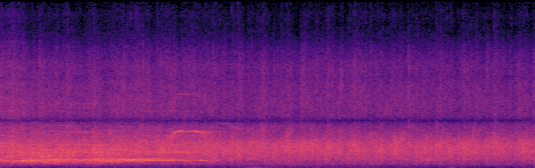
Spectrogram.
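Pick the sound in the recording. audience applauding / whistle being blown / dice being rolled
audience applauding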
